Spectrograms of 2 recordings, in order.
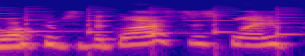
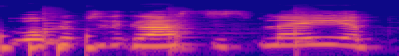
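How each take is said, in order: First: It is spoken in the speaker's normal accent. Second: It is spoken in a British accent.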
